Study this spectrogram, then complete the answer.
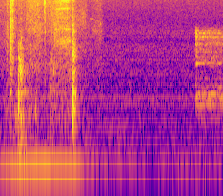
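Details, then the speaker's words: MacBook Air with integrated RAM, previously three beeps and no power-on: after reflowing eight RAM chips, handling clicks over low hum, then clear normal startup chime with no error beeps; fixed. "it turned on the beep is gone it turned on I do not have a hard drive connected but we did hear the chime and the problem is fixed"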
